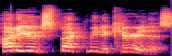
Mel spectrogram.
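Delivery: very high, shrill screaming voice. Retelling a confrontation where a man kept screaming at them: imitating a man screaming. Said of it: "he's just screaming at me".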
